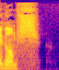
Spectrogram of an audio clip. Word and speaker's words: Gomes: The, I don't know, the Portuguese pronunciation. I speak Portuguese. – Yes. – It's Nadia Gomes.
